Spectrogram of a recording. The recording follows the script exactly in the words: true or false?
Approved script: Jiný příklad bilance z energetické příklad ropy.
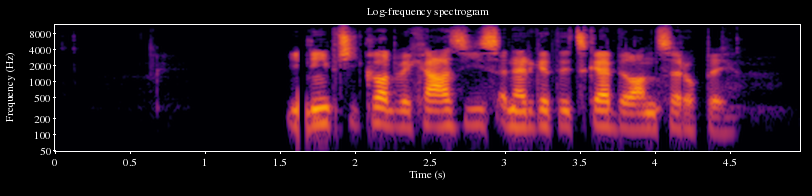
false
